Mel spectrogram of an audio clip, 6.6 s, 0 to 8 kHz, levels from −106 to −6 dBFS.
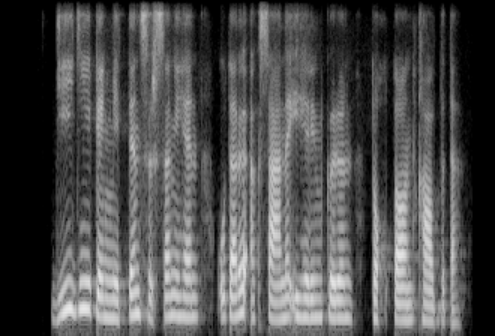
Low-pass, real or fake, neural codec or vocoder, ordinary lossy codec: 7.2 kHz; fake; codec, 16 kHz, 2 kbps, X-Codec, HuBERT features, trained on balanced general audio; Opus, 16 kbps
